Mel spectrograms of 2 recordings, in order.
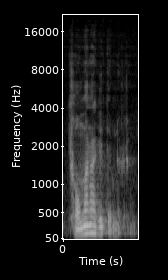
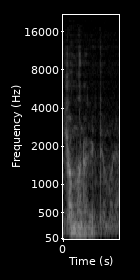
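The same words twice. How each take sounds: First: Said in the usual way. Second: 교만하기 때문에 breathed out as a whisper; a whispered repeat of 교만하기 때문에 for emphasis; whispered echo. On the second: Shown as a demonstration. 설교자가 회중에게 속삭이듯 되풀이하며, whispered.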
